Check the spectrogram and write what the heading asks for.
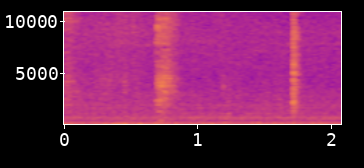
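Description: Steady low rumble and hum in the background, with a brief soft hiss a little under a second in and a small click near the end.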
